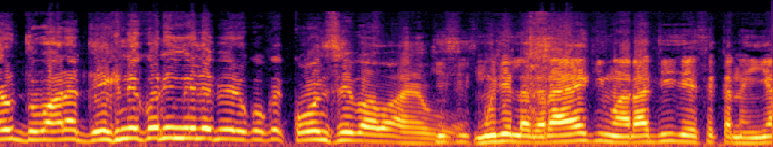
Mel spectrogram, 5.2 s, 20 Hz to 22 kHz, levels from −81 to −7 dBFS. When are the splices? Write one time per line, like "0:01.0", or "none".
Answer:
0:03.1

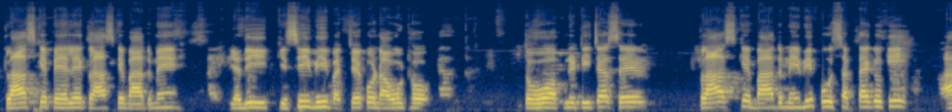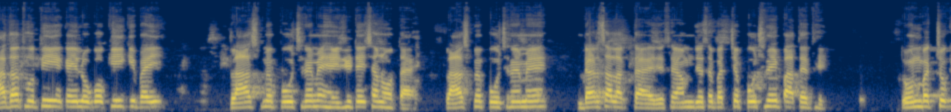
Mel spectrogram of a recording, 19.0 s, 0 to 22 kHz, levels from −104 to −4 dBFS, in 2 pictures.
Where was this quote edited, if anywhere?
none

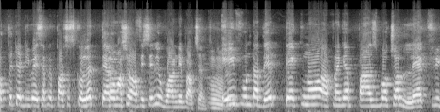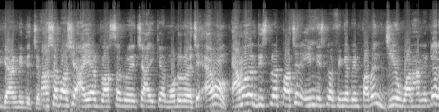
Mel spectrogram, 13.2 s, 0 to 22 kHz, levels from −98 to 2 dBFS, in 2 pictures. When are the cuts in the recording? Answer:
0:03.1
0:07.2
0:10.0

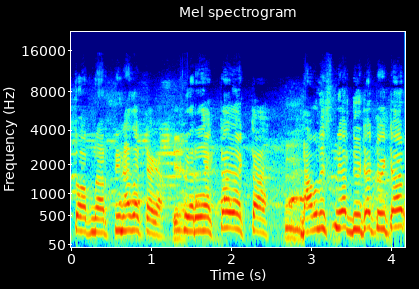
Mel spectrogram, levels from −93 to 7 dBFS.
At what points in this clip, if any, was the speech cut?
0:01.4

